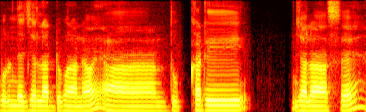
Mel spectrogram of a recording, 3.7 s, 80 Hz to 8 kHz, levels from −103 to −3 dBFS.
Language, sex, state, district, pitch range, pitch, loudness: Bengali, male, Tripura, Unakoti, 120-130 Hz, 125 Hz, -17 LUFS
